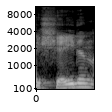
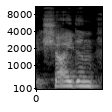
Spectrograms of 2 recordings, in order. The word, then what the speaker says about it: Shiden: And also a little other side note is that the pronunciation of Shiden remains a little bit unclear. Some people say Shaden.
